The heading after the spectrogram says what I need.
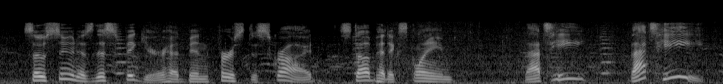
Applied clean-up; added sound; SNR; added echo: none; Ocean / Boat, Water vehicle + Bowed string instrument; 16 dB; none.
